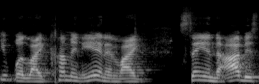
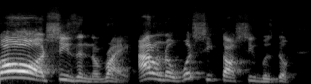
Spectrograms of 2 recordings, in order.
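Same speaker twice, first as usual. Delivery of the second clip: ordinary talk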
